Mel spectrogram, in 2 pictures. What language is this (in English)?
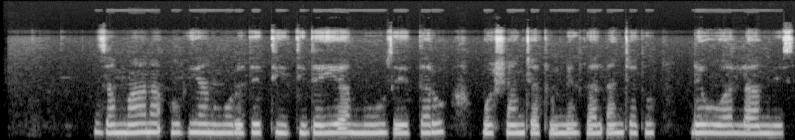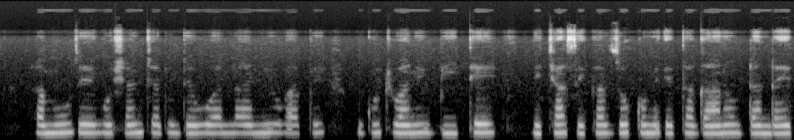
Wolaytta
